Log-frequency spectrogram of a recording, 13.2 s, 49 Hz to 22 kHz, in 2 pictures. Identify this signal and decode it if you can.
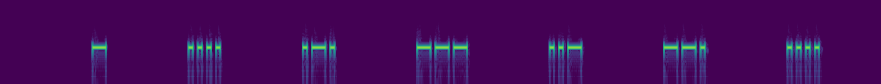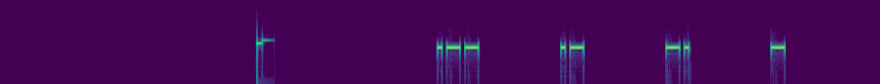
Morse code, heard as a keyed tone, about 34 wpm, spaced as for 12 wpm, 690 Hz. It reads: THROUGH WANT
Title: 6x Character Spacing - Top 300 Words - 35wpm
